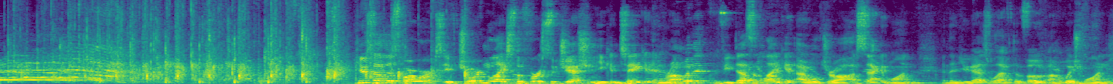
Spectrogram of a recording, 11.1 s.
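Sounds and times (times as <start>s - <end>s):
audience applause: 0.0s - 4.8s
speech: 3.6s - 11.1s.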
